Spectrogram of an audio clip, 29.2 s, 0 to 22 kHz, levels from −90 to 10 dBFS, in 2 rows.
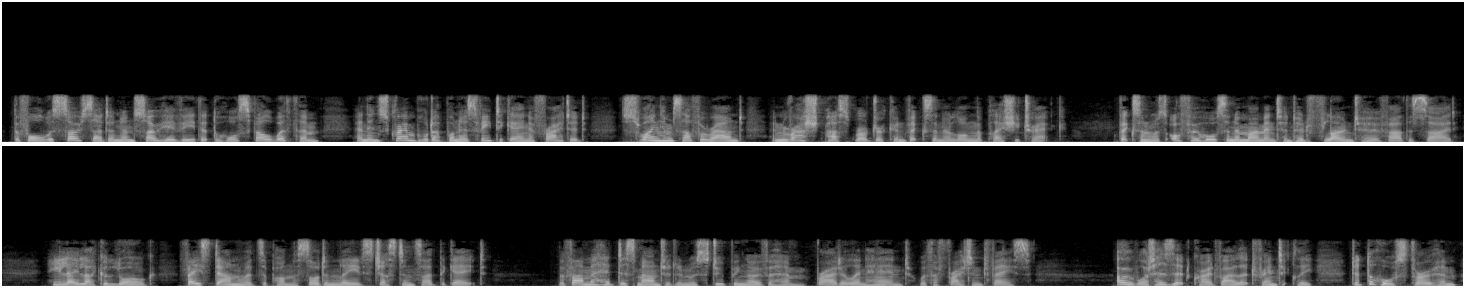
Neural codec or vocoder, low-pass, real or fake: none; 7.2 kHz; real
